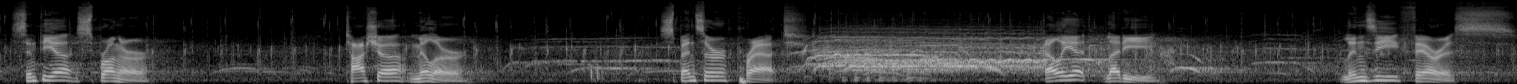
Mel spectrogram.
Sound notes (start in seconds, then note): 2.0 applause; 5.1 applause, cheering; 8.0 applause, cheering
